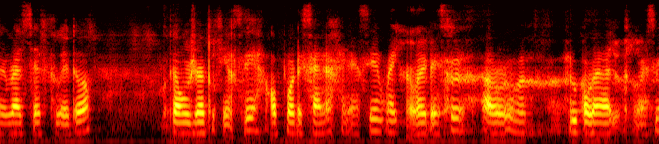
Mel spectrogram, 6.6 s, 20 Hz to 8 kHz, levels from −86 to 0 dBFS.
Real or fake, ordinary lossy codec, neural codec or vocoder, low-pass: fake; none; codec, 16 kHz, 1 kbps, FunCodec, trained on LibriTTS, 50 frames a second; none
